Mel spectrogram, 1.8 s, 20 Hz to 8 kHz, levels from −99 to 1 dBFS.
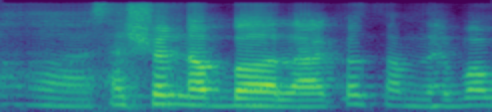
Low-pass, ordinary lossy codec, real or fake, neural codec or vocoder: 7.2 kHz; none; fake; codec, 16 kHz, about 1 kbps, DyCAST, with the encoder's durations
